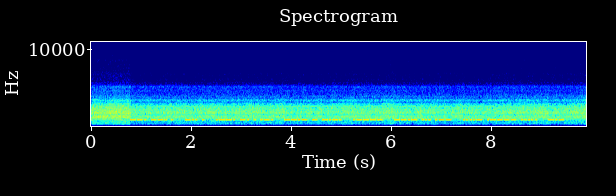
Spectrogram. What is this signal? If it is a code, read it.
Morse code, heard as a keyed tone, machine-sent, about 35 wpm, 870 Hz, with radio static. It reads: GGE DE PNER QTC 1 QSW 415 K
